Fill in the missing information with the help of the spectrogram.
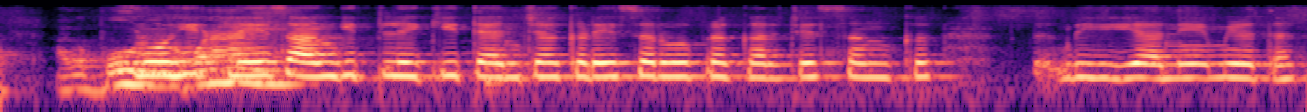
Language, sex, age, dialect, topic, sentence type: Marathi, female, 25-30, Standard Marathi, agriculture, statement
